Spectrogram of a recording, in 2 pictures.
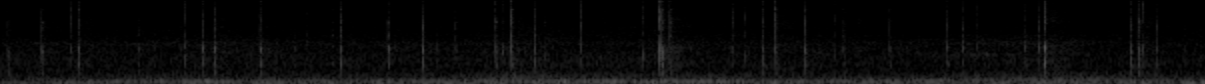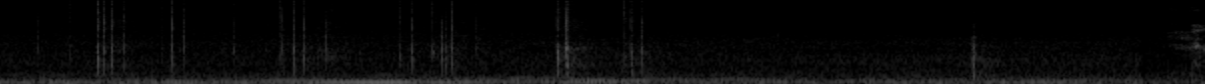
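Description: Long nails tap the lid and sides of a small, round, clear plastic loose-powder compact holding pink powder. Many short, dry, bright clicks come in uneven bursts with almost no ring, over a steady low hum.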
